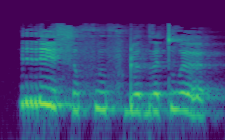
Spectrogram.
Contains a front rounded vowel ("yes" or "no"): yes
